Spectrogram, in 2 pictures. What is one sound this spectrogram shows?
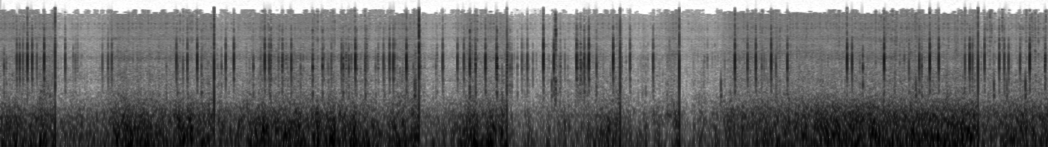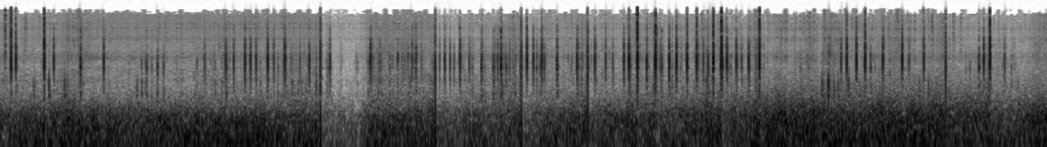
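A mountain bike rattles and clatters over a bumpy dirt trail.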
